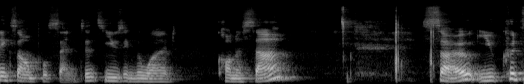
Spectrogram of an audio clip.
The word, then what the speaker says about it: connoisseur: And this is pronounced, in English, it's pronounced connoisseur. Connoisseur. Okay. So it's 3 syllables, connoisseur.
